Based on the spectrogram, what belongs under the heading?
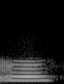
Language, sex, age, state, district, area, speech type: Manipuri, female, 30-45, Manipur, Chandel, rural, conversation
